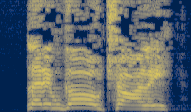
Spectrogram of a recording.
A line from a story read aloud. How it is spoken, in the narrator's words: she shouted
